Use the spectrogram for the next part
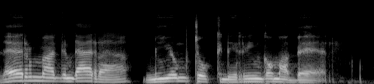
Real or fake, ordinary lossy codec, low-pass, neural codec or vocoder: fake; none; 14.4 kHz; codec, 32 kHz, 1.9 kbps, SNAC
